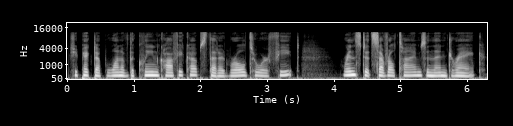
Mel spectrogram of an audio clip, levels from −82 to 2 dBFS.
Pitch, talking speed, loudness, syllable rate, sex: 190 Hz, 210 wpm, -17 LUFS, 5.4 syllables/s, female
